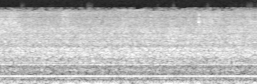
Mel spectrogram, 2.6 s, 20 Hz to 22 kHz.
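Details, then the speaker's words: Overclocked i5-7600K at 4.8 GHz and 1.28 V on a Cooler Master TX3 air cooler during benchmarking: the CPU fan runs flat out with a steady loud whooshing roar and constant low hum under heavy load. "my CPU fan is absolutely going nuts, and as you can see, I'm running at 4.8 gigahertz at 1.28 volts."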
